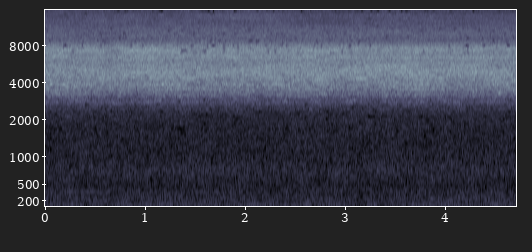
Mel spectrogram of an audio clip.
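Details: A scissor grinder or dog day cicada (Neotibicen pruinosus) gives a loud, steady, high-pitched buzz that runs unbroken through the clip.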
